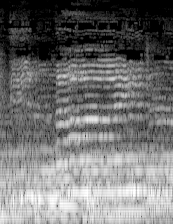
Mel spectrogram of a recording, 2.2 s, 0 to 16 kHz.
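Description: An 11-year-old girl singing through a microphone, holding and bending long notes, over instrumental accompaniment.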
